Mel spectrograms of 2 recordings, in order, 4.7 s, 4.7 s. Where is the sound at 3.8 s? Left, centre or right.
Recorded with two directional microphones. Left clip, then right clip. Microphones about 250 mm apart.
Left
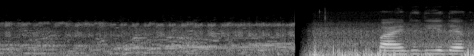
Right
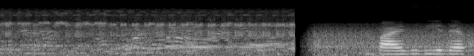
Centre.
